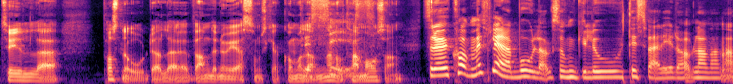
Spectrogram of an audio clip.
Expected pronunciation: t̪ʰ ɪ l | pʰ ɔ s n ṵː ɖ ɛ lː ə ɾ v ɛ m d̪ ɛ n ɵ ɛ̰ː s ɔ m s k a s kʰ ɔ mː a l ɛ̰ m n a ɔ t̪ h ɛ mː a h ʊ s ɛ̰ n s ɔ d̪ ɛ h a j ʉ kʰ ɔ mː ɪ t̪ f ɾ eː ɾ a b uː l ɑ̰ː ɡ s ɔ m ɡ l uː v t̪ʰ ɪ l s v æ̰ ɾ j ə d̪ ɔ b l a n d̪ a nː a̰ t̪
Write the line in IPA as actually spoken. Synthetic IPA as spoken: t̪ʰ ɪ l | pʰ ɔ s n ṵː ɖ ɛ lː ə ɾ v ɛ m d̪ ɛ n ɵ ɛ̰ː s ɔ m s k a kʰ ɔ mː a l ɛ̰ m n a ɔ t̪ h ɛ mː a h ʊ s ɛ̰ n s ɔ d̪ ɛ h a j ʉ kʰ ɔ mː ɪ t̪ f l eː ɾ a b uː l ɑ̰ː ɡ s ɔ m ɡ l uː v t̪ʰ ɪ l s v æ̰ ɾ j ə d̪ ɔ b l a n d̪ a nː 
